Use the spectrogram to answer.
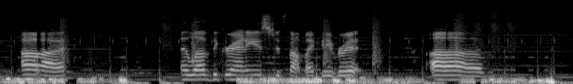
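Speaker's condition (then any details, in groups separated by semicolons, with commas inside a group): No condition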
